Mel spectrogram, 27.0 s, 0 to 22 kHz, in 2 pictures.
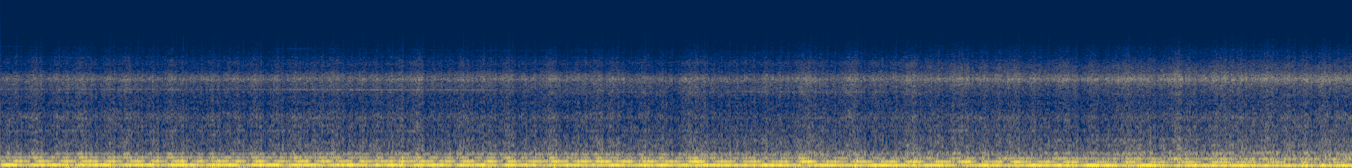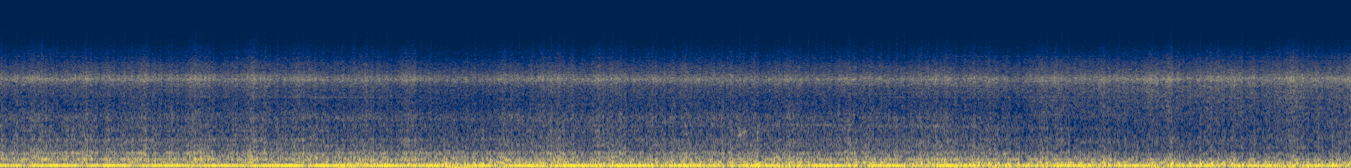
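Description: A De Havilland Canada DHC-6 Twin Otter's Pratt & Whitney PT6A turboprop engines and propellers, heard from inside the cabin as the aircraft comes in to land and rolls along the runway. There is a steady low propeller drone with a high turbine whine over it, and the pitch of the drone shifts about ten seconds in.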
